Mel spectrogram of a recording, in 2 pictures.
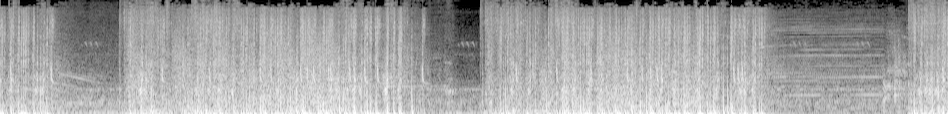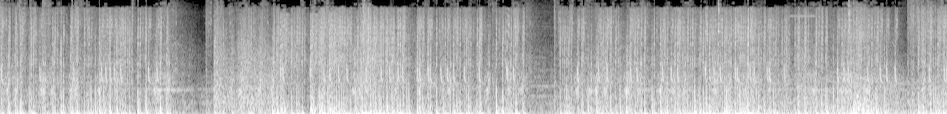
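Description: Units trading fire in the space strategy game Stars End, loud rapid volleys of gunshots and booms in near-continuous bursts, broken by a few brief lulls.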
